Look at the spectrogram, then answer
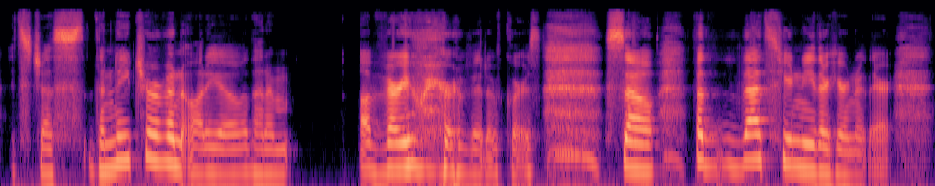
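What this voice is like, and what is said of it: Congested, stuffy voice. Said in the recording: “You're going to hear in my voice that I've still got that cold. It's an epic one, and now I've got spring pollen... So I sound different.”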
